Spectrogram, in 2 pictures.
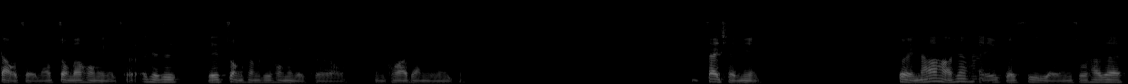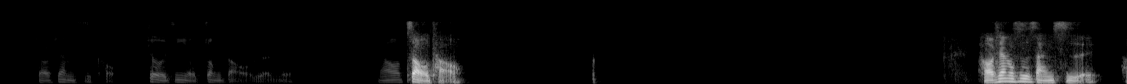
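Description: Speex codec damage runs through the whole speech clip. The sound is noisy and hoarse, with a grainy edge. The encoder has too few bits for the excitation signal. The damage fits a bitrate near 17 kbps.

From 0 to 15.35 s the speech almost disappears. It drops by about 34 dB, leaving a faint residue. The likely cause is one channel inverted in polarity, so the shared centre content cancels when the channels sum to mono. Full level returns after 15.35 s.

From 9.73 to 9.88 s there is VoIP packet loss concealed by the speech codec. About 60 ms of audio is missing, which points to three lost frames. The decoder stretches its last sound into a buzzy tone or coloured noise that fades. The distortion persists briefly after packets return.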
